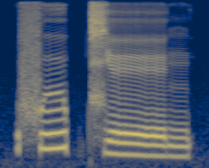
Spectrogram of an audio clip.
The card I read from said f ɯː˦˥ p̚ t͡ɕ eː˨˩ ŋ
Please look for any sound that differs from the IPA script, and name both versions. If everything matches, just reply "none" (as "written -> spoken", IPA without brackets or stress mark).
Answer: none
